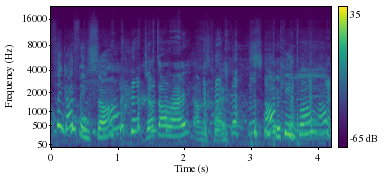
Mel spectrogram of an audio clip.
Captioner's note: man laughing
